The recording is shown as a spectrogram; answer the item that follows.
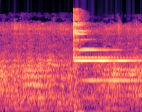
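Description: Music playing, with a bell struck once about a second in and left ringing.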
